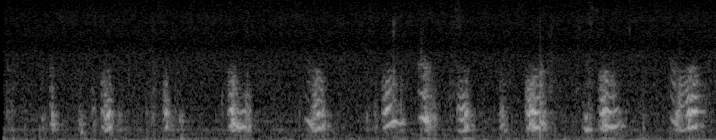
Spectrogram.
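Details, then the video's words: Labrador Retriever puppies at feeding time, giving a run of short, squealing whimpers that rise and fall, about a dozen yelps in quick, uneven succession with no other clear sounds. "Fütterung sämtlicher Raubtiere Labrador Welpen"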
